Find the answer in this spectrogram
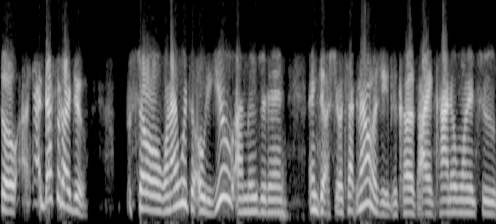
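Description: With an American accent, a woman speaks in an animated tone at a fairly low pitch. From Virginia (Hampton Roads and Richmond areas). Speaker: hip hop artist. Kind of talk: casual interview. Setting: phone call.

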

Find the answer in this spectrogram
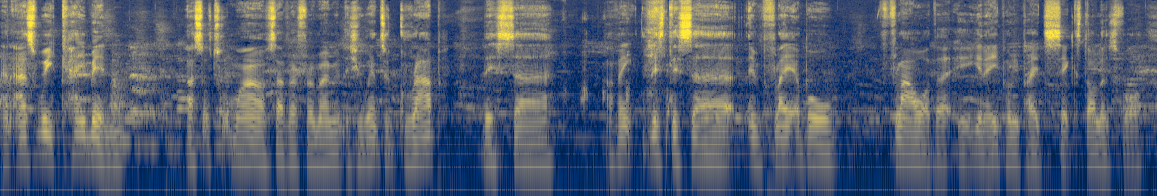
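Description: Noticeable background noise behind a man at a moderate pace, with a fairly low pitch and fairly even intonation. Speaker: podcast host. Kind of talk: casual chat. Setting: coffee shop in a gallery. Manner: soft-spoken.

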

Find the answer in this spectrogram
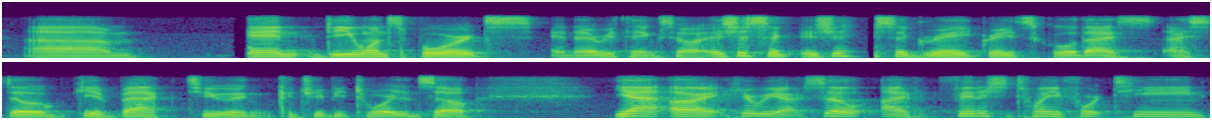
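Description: In a normal speaking voice, a man with a medium pitch talks at a moderate pace with ordinary pitch variation. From Texas, San Antonio. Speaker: reality TV contestant and performer. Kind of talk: interview.

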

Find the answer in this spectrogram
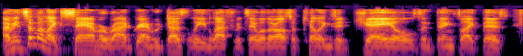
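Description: This man has a medium pitch and an American accent, talking at a fairly quick pace. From US Midwest, Chicago area. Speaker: professor. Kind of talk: casual chat. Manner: talkative, rambling.

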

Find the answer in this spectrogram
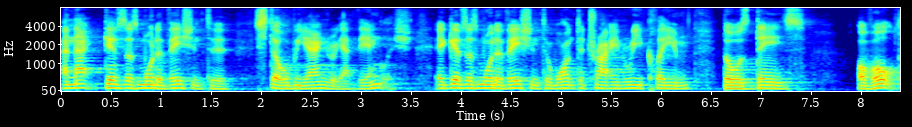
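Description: At a moderate pace, a man speaks with a medium pitch and monotone, flat intonation. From Scotland. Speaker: preacher. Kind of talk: sermon. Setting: church; stage with audience.

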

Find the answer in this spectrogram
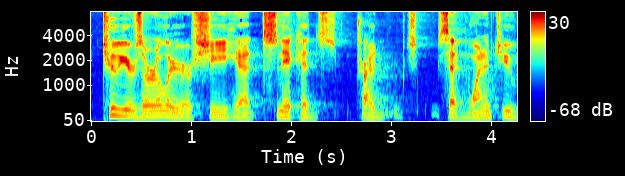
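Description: Only a man's voice, in a very clean recording over a silent background. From Southern California. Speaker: sociology professor. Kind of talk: interview conversation.

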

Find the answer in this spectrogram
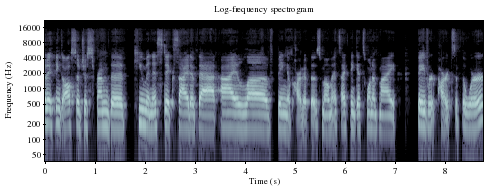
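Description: An unremarkable speaking voice with an American accent, fairly even intonation and a moderate pace, on a very clean recording with a silent background and a dry, close sound with no echo. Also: woman, fairly low pitch for a woman. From Indiana, US Midwest. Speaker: music therapist. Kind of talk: interview.

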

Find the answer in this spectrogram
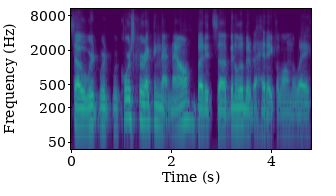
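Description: Against a quiet background, a man with a Southern US accent speaks at a fairly low pitch with ordinary pitch variation. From US Southeast (Tennessee, Kentucky). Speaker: pastor. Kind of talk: casual interview.

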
